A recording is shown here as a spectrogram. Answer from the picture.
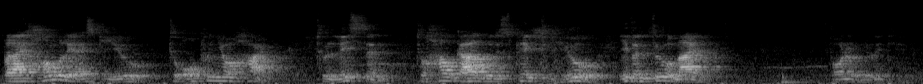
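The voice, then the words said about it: Korean accent in English. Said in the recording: “I have been speaking in Korean as my mother tongue ... I speak English as a second language ... my strange accent and intonation, maybe pronunciation”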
